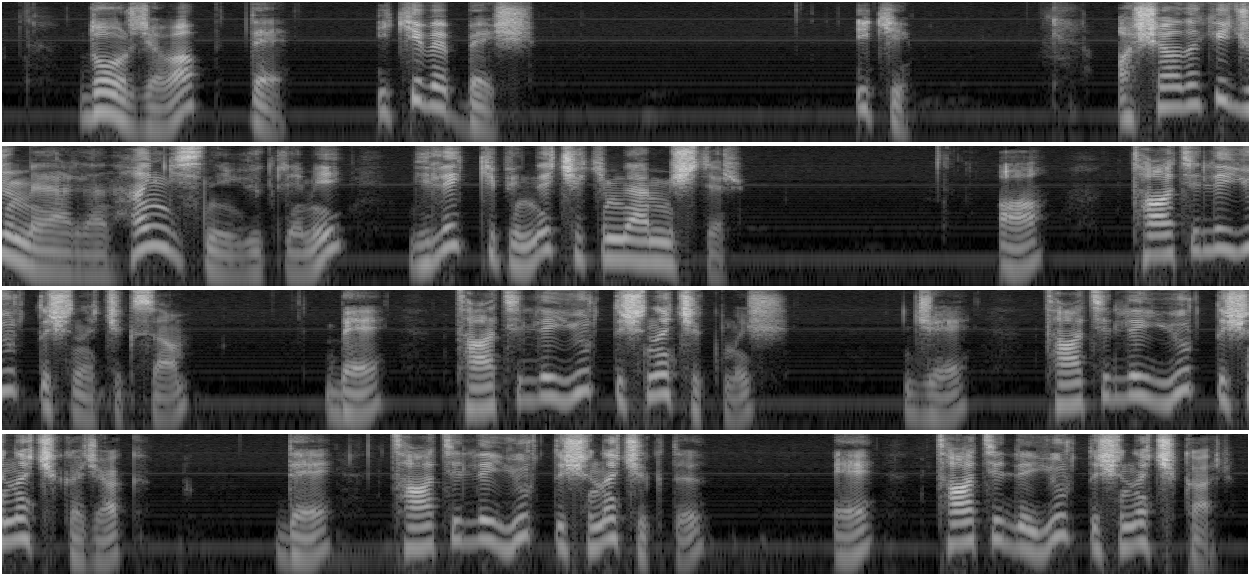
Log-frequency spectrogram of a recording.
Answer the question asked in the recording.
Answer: Doğru cevap A. Tatilde yurt dışına çıksam.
